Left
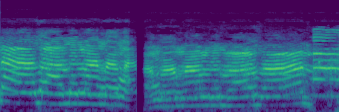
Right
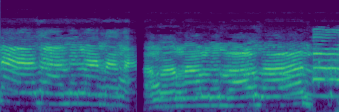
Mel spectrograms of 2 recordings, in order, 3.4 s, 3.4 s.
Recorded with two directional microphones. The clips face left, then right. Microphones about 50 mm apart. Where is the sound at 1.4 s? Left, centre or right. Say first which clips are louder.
Right 1 dB; left.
